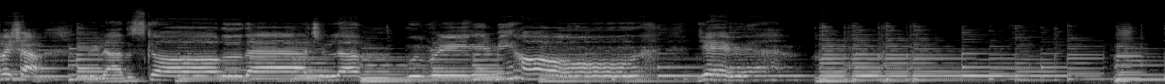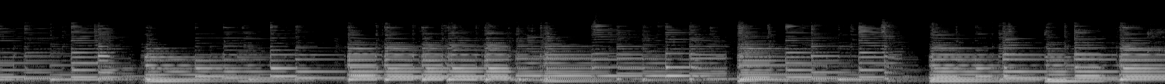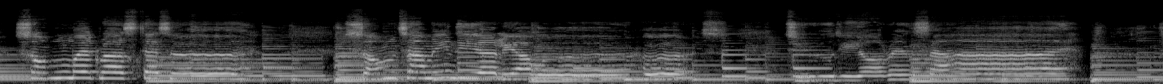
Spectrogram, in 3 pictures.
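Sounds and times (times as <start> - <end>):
acoustic guitar strumming: 0.0 - 34.9.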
